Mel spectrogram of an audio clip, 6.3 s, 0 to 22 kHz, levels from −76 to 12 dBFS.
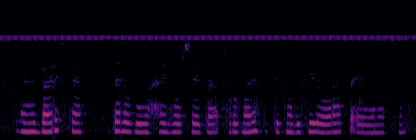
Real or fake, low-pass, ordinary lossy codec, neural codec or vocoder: real; none; none; none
